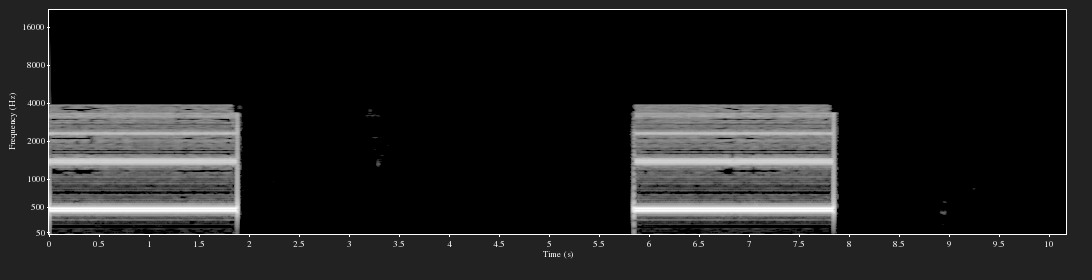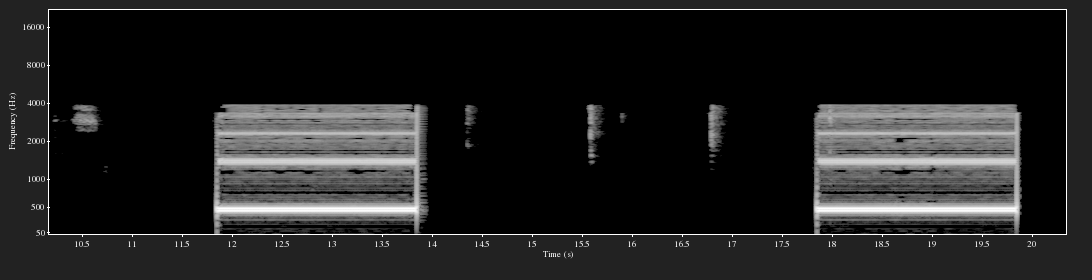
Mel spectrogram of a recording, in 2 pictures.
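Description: Telephone ringing tone while a call is forwarded: four steady, evenly spaced two-second tones, each buzzy with harmonics and fairly loud, separated by stretches of silence, with no voices.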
